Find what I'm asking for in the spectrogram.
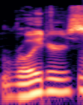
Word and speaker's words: Reuters: Reuters? – Reuters, yeah. Reuters. He attended Eton, is it E-T-O-N?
